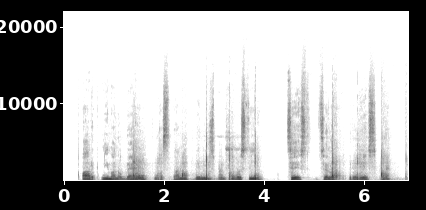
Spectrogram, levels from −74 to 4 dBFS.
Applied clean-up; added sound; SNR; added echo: neural mask model RNNoise.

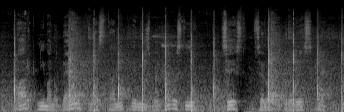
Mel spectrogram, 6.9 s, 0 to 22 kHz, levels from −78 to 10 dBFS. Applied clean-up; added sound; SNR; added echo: none; Squeak / Walk, footsteps; -1 dB; none.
